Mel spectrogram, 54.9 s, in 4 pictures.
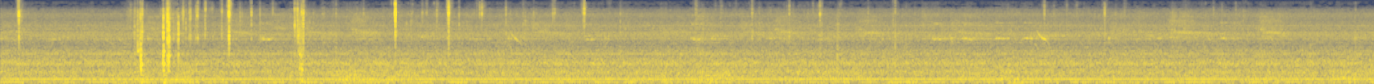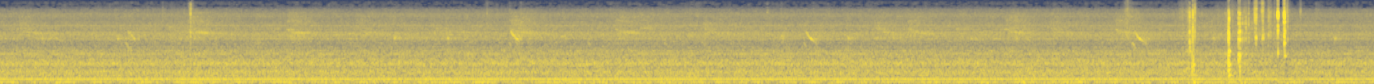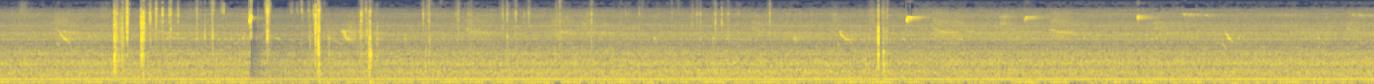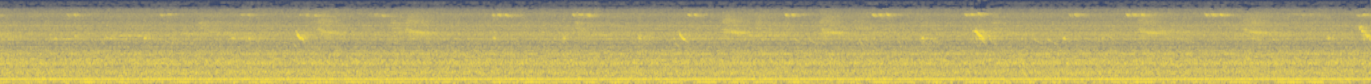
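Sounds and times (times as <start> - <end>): low mechanical hum: 0.0 - 54.9.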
